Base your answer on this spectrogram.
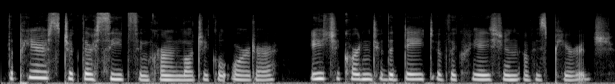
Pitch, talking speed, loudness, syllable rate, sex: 230 Hz, 185 wpm, -17 LUFS, 5.2 syllables/s, female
